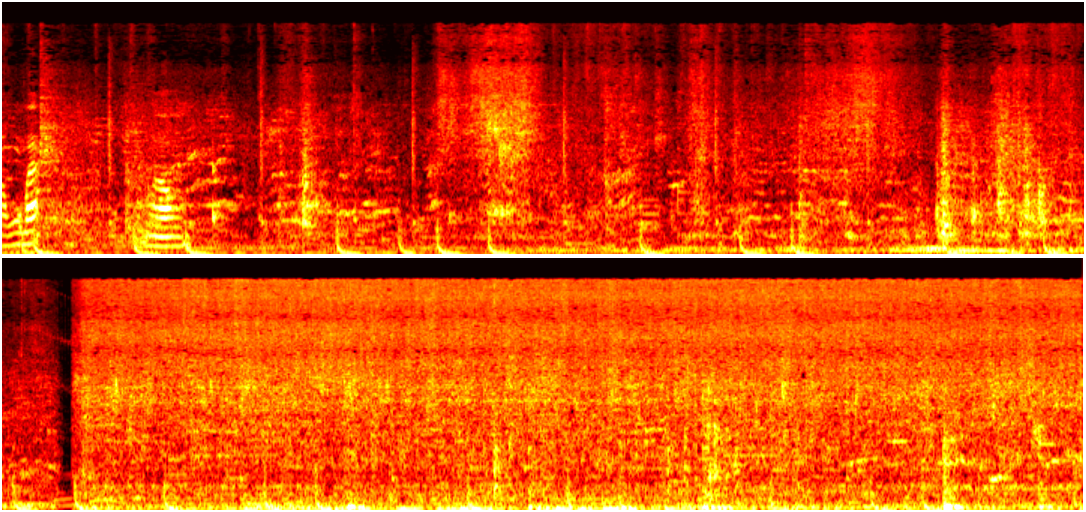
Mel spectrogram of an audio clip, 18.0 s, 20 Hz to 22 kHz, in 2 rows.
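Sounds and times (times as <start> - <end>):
tap water running into sink: 9.6 - 18.0.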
